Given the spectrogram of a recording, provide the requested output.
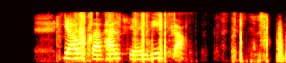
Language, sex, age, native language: Icelandic, female, 6, Icelandic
